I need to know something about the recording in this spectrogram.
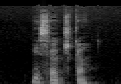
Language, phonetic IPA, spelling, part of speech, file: Polish, [mʲiˈsɛt͡ʃka], miseczka, noun, LL-Q809 (pol)-miseczka.wav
